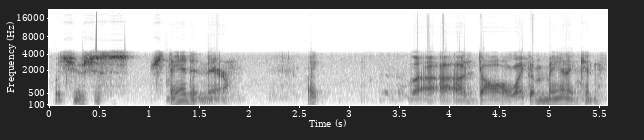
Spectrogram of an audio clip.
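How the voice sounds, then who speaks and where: A man narrating a first-person horror story in a folksy, halting, conversational way, like an ordinary guy confiding. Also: medium pitch, expressive, vocal fry. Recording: thin phone-like band-limited sound.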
